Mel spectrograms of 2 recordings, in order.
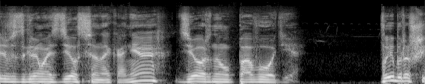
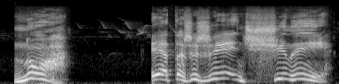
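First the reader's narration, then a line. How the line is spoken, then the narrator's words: Exclaimed. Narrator (Russian): воскликнул он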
